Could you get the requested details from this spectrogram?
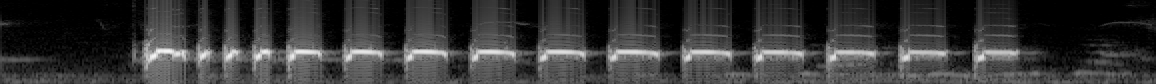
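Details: Local zebra dove singing as a lure for other zebra doves and for trapping: roughly fourteen resonant cooing notes, rushed at the start and then steadily spaced about four per second, in otherwise quiet surroundings.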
